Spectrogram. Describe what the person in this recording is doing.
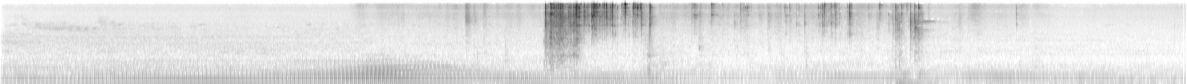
I heard a helicopter and birds outside the open window. I walked to the table, grabbed my keys, and went to the door and opened the door.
